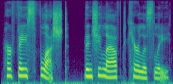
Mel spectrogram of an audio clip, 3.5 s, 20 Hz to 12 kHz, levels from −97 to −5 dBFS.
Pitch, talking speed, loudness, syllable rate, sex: 225 Hz, 120 wpm, -17 LUFS, 4.1 syllables/s, female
